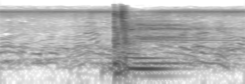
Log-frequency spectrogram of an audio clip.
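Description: A single heavy beat on a large kettle drum, struck with a stick together with a cymbal clash, a little over a second in, ringing on afterwards; it is one stroke of a slow, spaced beat of ritual drumming for a Dhami dance, with crowd voices underneath.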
